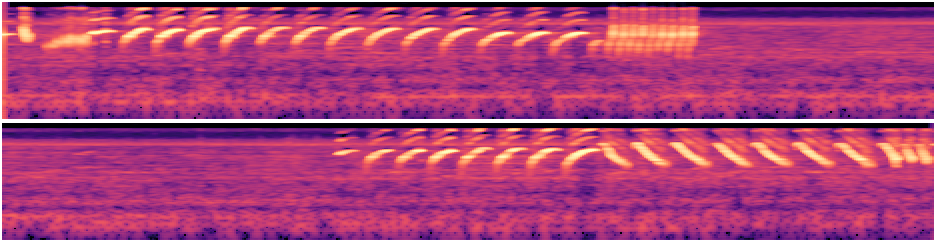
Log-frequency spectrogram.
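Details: Canary lure song played to stimulate other canaries to sing: fast runs of bright, high descending notes in rapid trills, a brief buzzy burst, a pause of several seconds, then more trilling.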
